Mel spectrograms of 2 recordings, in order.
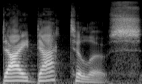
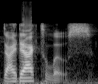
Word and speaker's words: Didactylos: It's didactylos, as in didactylos. Two dactyls, as in two fingers, because he's flipping the world off.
